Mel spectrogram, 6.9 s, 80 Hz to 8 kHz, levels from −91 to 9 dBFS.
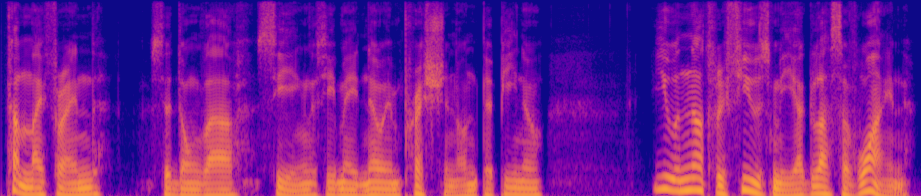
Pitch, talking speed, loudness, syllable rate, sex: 105 Hz, 190 wpm, -19 LUFS, 5.2 syllables/s, male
